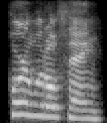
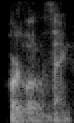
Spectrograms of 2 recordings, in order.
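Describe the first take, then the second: First: Poor little thing said out loud, higher and louder; louder pity. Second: Whispered pity. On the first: Owner repeating aloud her pity for the cat, louder and higher. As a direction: say it aloud now, full voice of pity. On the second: Owner whispering pity over her sneezing cat, whispered. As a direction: whisper Poor little thing, no voice at all. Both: Real, not acted.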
